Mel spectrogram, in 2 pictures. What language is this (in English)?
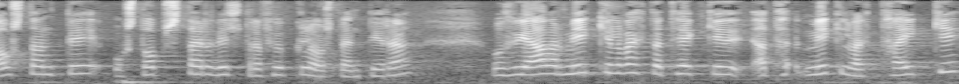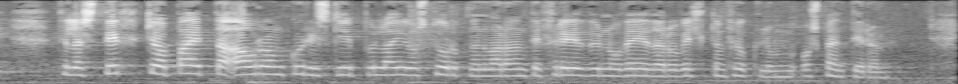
Icelandic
